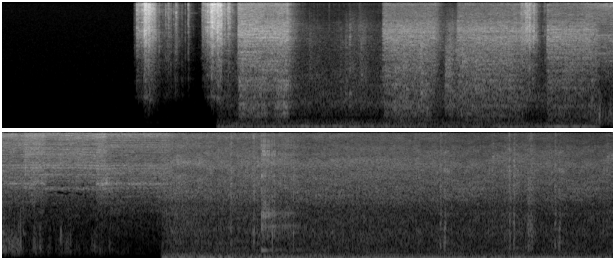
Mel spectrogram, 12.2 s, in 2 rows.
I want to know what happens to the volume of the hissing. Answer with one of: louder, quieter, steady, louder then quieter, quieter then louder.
quieter.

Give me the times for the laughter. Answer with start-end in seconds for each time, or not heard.
not heard.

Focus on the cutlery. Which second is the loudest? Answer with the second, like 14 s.
2 s.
